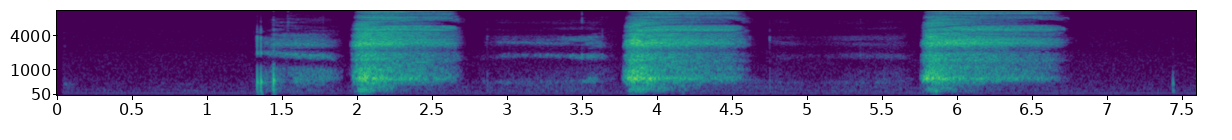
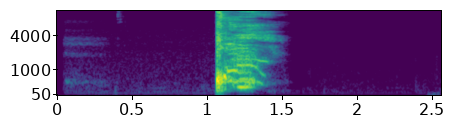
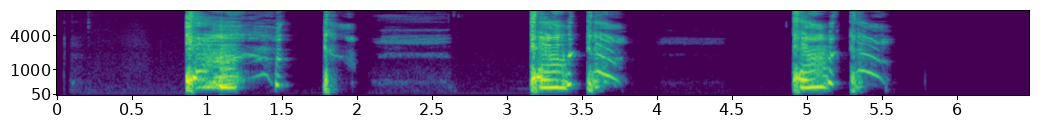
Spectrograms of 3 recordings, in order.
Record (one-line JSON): {"exhalation_length": "7.6 s", "exhalation_amplitude": 5762, "exhalation_signal_mean_std_ratio": 0.45, "cough_length": "2.6 s", "cough_amplitude": 32768, "cough_signal_mean_std_ratio": 0.24, "three_cough_length": "6.5 s", "three_cough_amplitude": 31822, "three_cough_signal_mean_std_ratio": 0.35, "survey_phase": "beta (2021-08-13 to 2022-03-07)", "age": "45-64", "gender": "Male", "wearing_mask": "No", "symptom_cough_any": true, "symptom_fatigue": true, "symptom_other": true, "smoker_status": "Never smoked", "respiratory_condition_asthma": false, "respiratory_condition_other": false, "recruitment_source": "Test and Trace", "submission_delay": "0 days", "covid_test_result": "Negative", "covid_test_method": "RT-qPCR"}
